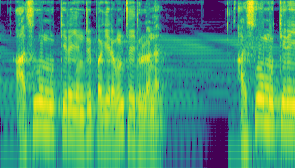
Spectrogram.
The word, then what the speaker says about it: அசுவ முத்திரை: முத்திரை என்று பகிரவும் செய்துள்ளனர் அசுவ முத்திரை என்பதே காலப்போக்கில் சொல் வழக்கில் உச்சரிப்பு மாற்றம் அடைந்து அஸ்வினி முத்திரை என்று திரிந்துவிட்டது அஸ்வினி முத்திரை என்று வைத்து பொருள் பார்த்தால் அதன் பொருளானது வேறாகத்தான் இருக்கும் ஆக அசுவ முத்திரை என்று சொல்வதே அதன் சரியான உச்சரிப்பாகும் நம் சித்தர் பெருமக்கள் குதிரையை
